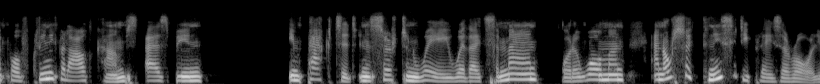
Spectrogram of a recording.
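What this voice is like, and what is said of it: Strong Italian accent. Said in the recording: “my strong Italian accent... I still carry this Italian accent... my voice today, it's not at its best... I'm recovering from a cold”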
